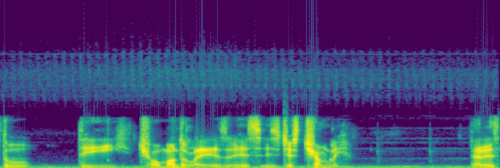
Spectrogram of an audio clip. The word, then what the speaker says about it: Cholmondeley: Yes, how you pronounce the Cholmondeley is just Chumley.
